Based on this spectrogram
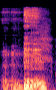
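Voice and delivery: clearing the throat; a quick phlegmy throat clear. Real, not acted. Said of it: "excuse me, let me clear my throat".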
